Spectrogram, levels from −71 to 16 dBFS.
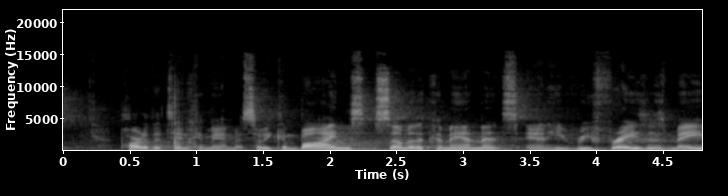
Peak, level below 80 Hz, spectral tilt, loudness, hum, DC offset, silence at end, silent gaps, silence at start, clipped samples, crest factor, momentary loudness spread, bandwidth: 0 dBFS; -46 dBFS; -4.5 dB/octave; -19 LUFS; none; 0.1%; 0 s; none; 0 s; under 0.1%; 18 dB; 10 LU; 15.5 kHz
